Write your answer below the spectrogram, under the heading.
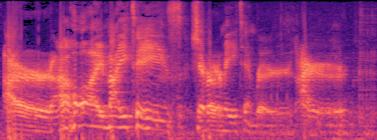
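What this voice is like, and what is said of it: Pirate voice. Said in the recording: “best pirate impression”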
